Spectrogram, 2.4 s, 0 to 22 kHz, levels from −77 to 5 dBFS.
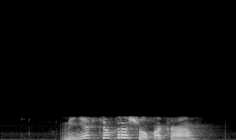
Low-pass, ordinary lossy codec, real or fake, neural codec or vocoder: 3.6 kHz; none; real; none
